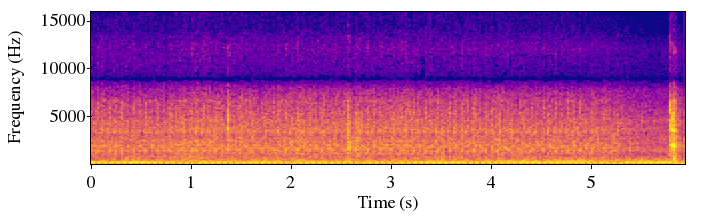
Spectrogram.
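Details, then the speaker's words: Turbo Honda Civic with fresh built D16 single cam, run up to temperature outside to check for oil leaks after repairs: steady, even engine note without stumbles or cutouts; no misfire, and no leaks found afterwards. "Gonna let it run for a little bit, get up to temp, and just verify we don't have any leaks."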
